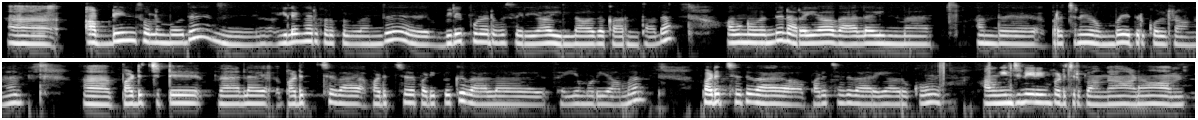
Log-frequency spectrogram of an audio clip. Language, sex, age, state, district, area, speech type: Tamil, female, 18-30, Tamil Nadu, Coimbatore, rural, spontaneous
